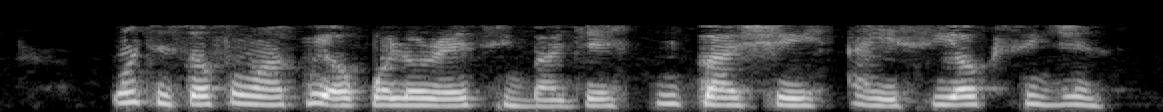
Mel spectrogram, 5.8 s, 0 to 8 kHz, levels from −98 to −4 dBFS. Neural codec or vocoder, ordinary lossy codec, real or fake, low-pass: none; AAC, 16 kbps; real; 7.2 kHz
